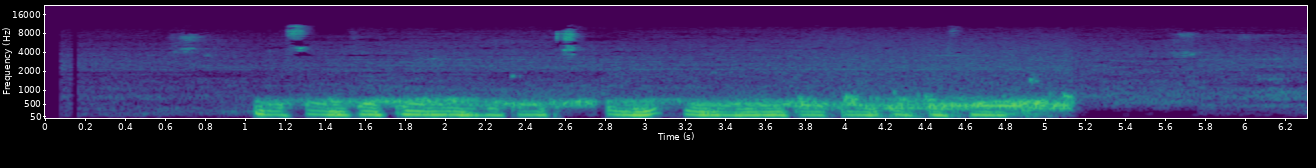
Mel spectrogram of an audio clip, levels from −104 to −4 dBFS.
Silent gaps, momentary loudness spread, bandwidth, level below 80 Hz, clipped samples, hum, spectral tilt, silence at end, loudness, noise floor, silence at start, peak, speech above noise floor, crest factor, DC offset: none; 6 LU; 11 kHz; -58 dBFS; under 0.1%; none; -7.5 dB/octave; 1.15 s; -34 LUFS; -67 dBFS; 0.7 s; -20 dBFS; 35 dB; 14 dB; under 0.1%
